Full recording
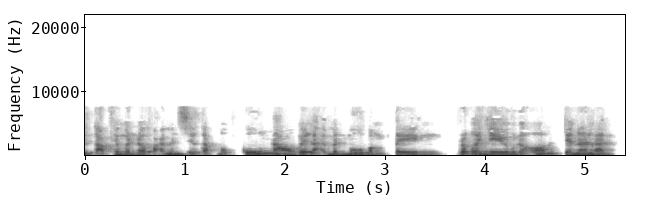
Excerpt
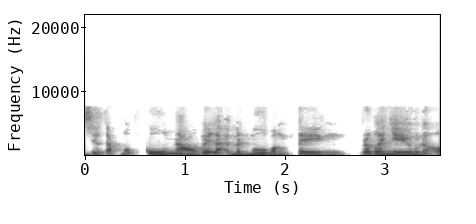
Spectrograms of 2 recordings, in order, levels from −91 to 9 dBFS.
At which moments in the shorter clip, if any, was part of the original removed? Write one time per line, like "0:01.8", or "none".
none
